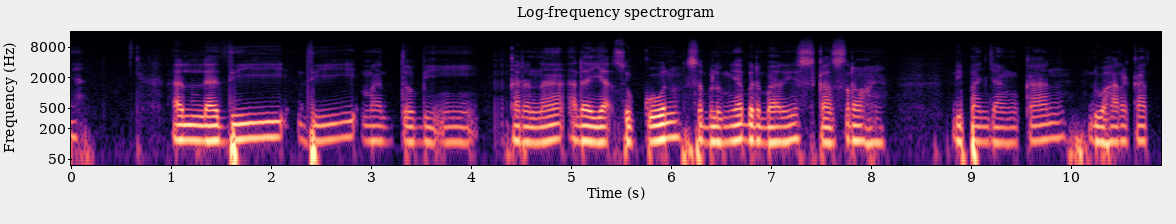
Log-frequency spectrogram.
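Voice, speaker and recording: Slow, dark-voiced man teaching. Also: fairly low pitch, no echo. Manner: patient, spells out each rule, ends points with a tag "ya". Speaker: Quran recitation teacher. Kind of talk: tajwid lesson with slow demonstrative recitation.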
